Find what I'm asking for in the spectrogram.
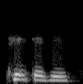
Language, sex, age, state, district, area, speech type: Punjabi, female, 30-45, Punjab, Firozpur, rural, conversation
